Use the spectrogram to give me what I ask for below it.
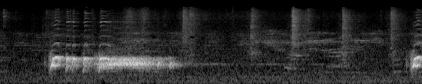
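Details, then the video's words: Local zebra dove (perkutut) singing 'manggung' style as a lure for other doves: one buzzy stuttered coo running into a steady trill, then faint background chirps before the next phrase begins. "Perkutut Manggung Gacor Gayer 100% lokal alam pikat merbok Turtledoves Zebradove"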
